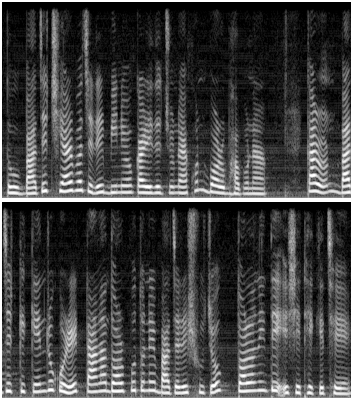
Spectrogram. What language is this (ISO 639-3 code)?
ben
